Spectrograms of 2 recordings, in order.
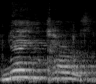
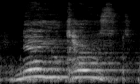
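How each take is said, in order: First: "Now you cursed" said firmly, somewhat raised, stress on "Now"; firm pronouncement. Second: "Now you cursed" repeated higher, louder and slower, heavy stress on "Now"; louder, slower pronouncement. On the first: God sentencing Cain, first firm statement. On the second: God repeating Cain's sentence, louder and slower. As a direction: drive "Now you cursed" home louder the second time. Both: Acted.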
